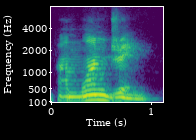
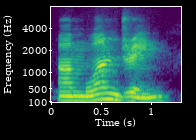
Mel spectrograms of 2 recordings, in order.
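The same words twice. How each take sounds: Both takes have the same delivery.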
